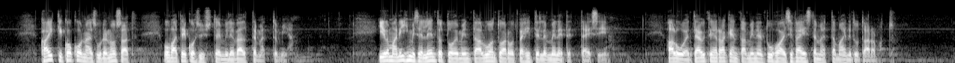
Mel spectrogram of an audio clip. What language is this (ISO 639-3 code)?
fin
